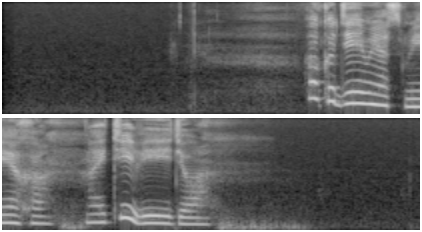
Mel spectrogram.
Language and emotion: Russian, sad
